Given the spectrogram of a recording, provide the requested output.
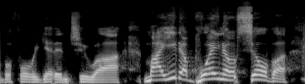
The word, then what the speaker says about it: Mayra: of Myra Bueno Silva they said Myra on the on the broadcast and uh you know so he's got me going into the Dropbox like the day after the fight to look at the uh listen to the pronunciation and uh you know she says Maita every day of the week I was like did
